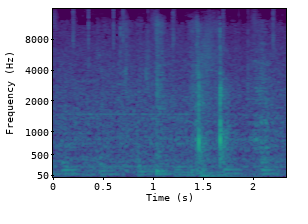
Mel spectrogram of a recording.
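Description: Chef's knife slicing through a lemon on a plastic cutting board, with two sharp knocks of the blade on the board about one and a half seconds in, over background music.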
